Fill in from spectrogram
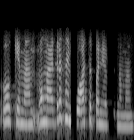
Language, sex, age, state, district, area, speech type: Tamil, female, 18-30, Tamil Nadu, Tiruchirappalli, rural, conversation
